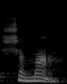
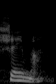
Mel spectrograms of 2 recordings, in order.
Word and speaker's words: Shema: The beginning of that verse in the original Hebrew begins with the word Shema. It's sometimes pronounced Shema.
